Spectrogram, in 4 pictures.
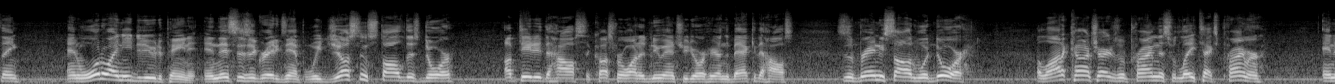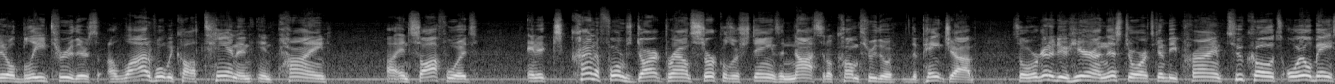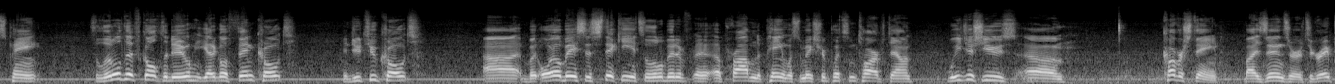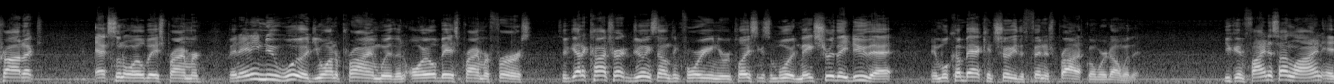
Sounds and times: Speech: 0.0 - 9.8, 10.4 - 37.5, 38.3 - 51.5, 52.3 - 53.3.

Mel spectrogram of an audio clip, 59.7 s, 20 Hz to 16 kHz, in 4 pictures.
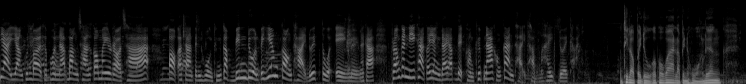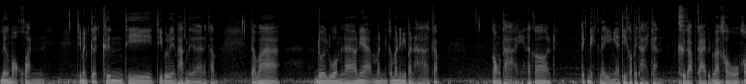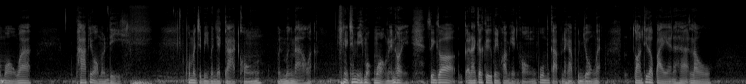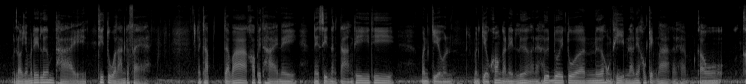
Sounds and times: Speech: 0.0 - 11.6, 12.4 - 15.8, 21.2 - 23.7, 26.6 - 30.5, 31.4 - 32.4, 33.6 - 44.1, 45.0 - 47.8, 48.7 - 52.6, 53.2 - 59.6.

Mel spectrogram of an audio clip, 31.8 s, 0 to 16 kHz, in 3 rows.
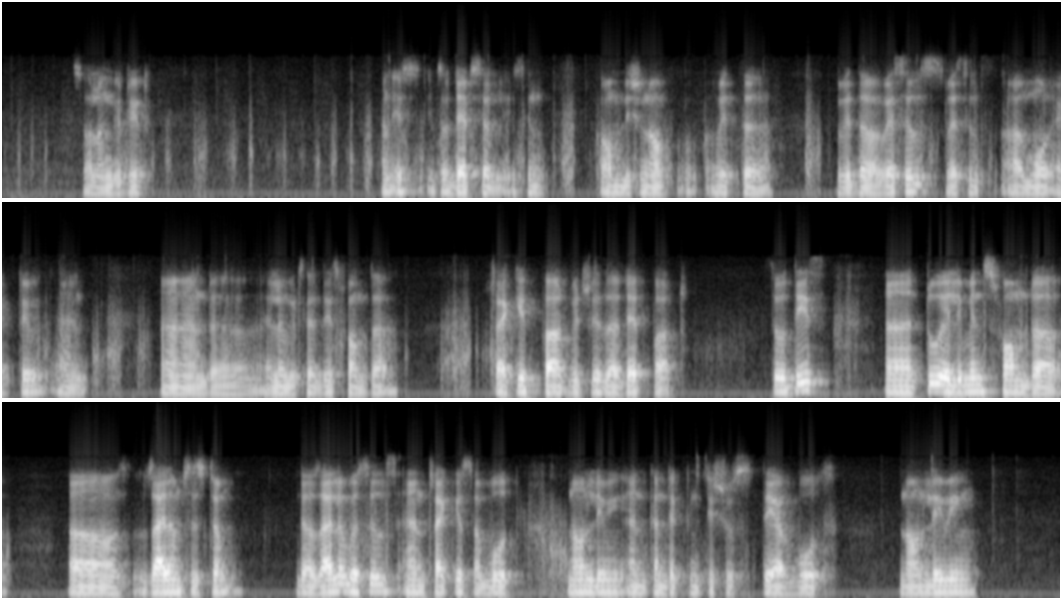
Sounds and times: Inside, small room: 0.0 - 31.7
Speech: 0.7 - 1.5, 3.8 - 7.7, 8.4 - 11.6, 12.2 - 14.6, 15.5 - 17.4, 18.3 - 29.6, 30.2 - 31.0.

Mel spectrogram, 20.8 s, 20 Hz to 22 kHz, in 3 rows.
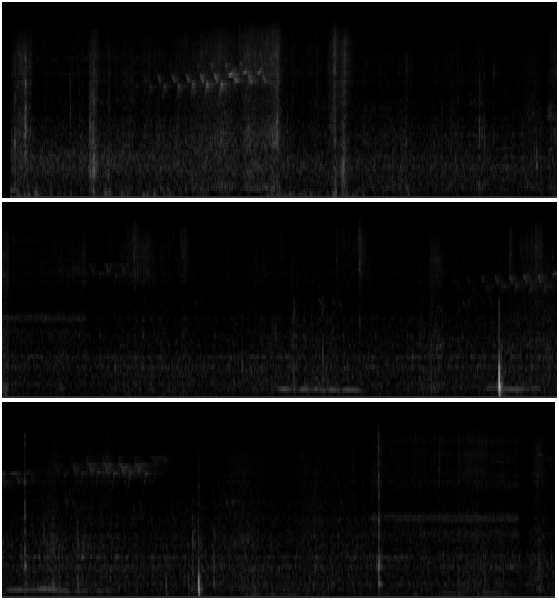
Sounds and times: Chirp, tweet: 1.7 - 3.5, 12.7 - 16.0.

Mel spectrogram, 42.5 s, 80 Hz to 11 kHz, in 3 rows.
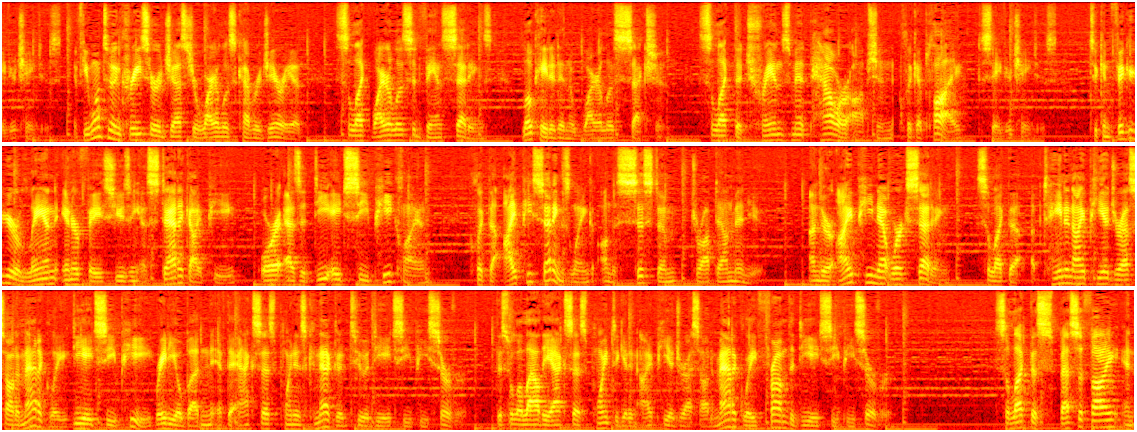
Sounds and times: Speech: 0.0 - 23.7, 24.3 - 39.5, 40.8 - 42.4
Music: 0.0 - 42.4.

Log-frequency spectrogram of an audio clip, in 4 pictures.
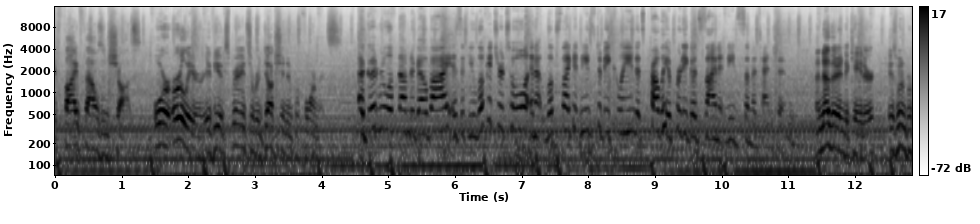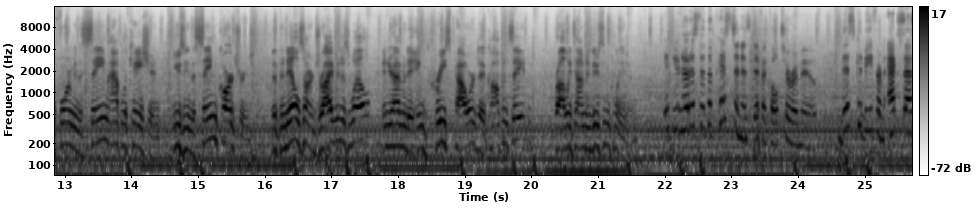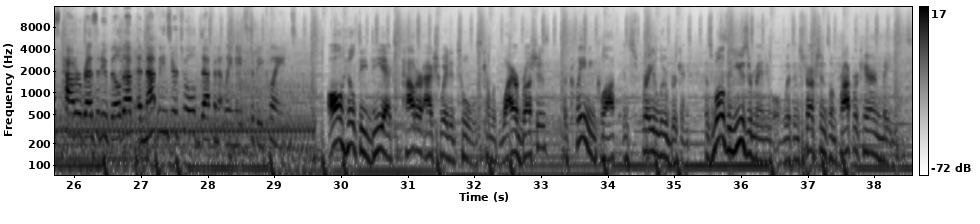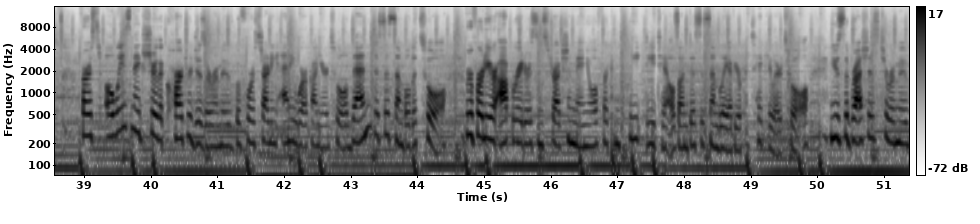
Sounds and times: Speech: 0.0 - 21.4, 22.0 - 29.2, 29.8 - 38.3, 39.0 - 51.3
Music: 0.0 - 51.3.

